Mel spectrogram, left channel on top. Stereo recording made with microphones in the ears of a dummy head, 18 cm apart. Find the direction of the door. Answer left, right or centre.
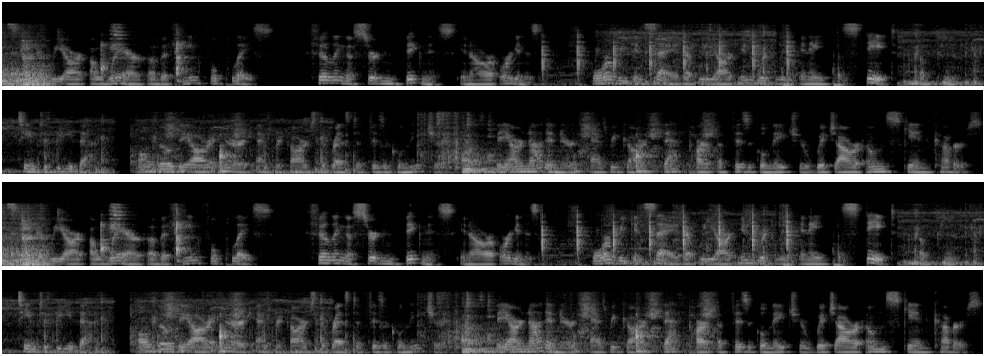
right.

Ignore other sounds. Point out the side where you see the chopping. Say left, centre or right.
right.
